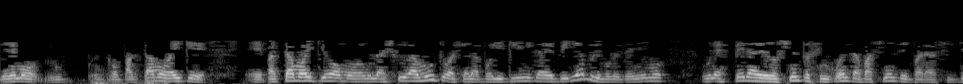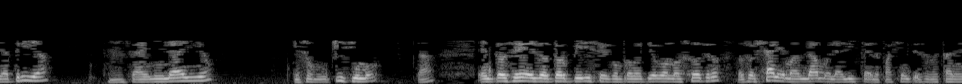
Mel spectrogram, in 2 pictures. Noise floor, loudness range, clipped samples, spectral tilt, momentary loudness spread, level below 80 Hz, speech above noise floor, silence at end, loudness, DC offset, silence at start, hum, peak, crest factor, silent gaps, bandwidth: -62 dBFS; 4 LU; under 0.1%; -12 dB/octave; 15 LU; -52 dBFS; 38 dB; 0 s; -25 LUFS; under 0.1%; 0 s; none; -6 dBFS; 18 dB; none; 3.1 kHz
